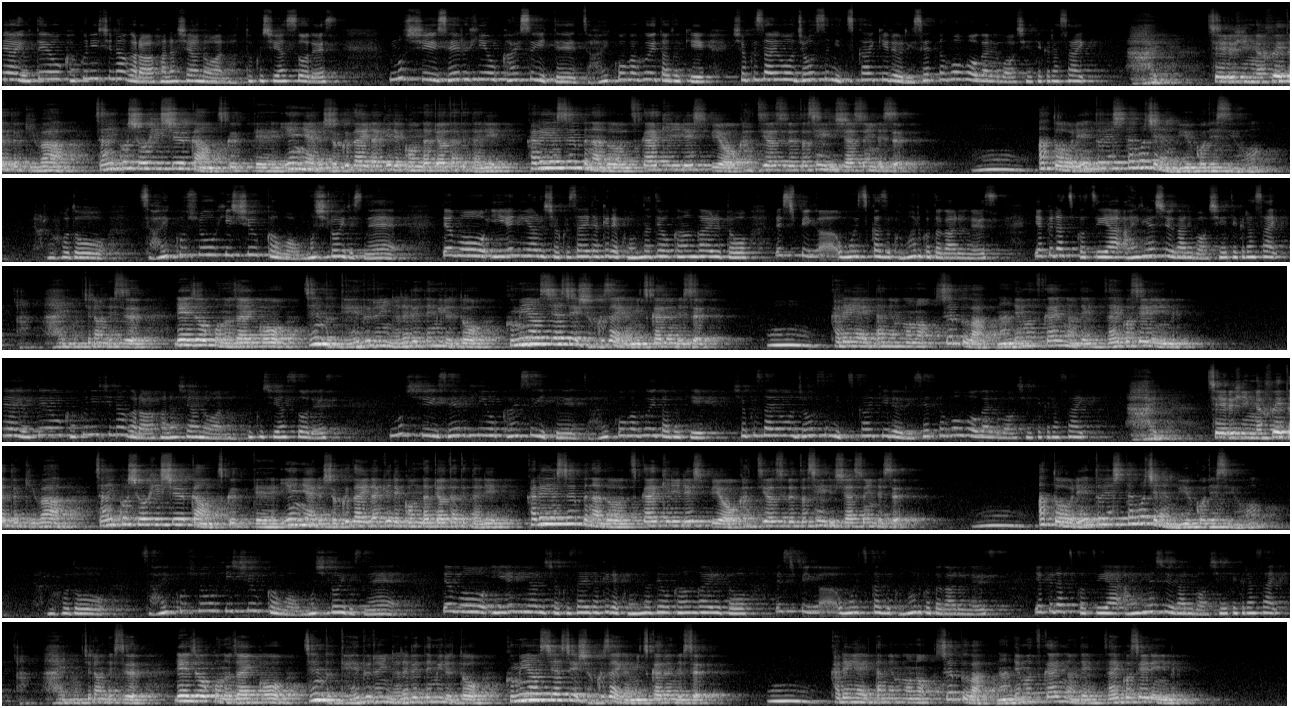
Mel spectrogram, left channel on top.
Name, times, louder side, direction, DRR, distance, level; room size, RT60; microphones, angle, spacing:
voice 1, 0.0-10.8 22.6-23.2 26.1-26.8 27.2-35.6 36.1-38.5 46.3-46.8, left 1 dB, 55° left, 8 dB, 2.9 m, -23 dB
voice 2, 11.3-11.6 12.1-17.8 18.1-21.9 23.2-25.5 39.1-45.7 47.0-50.4, equal, 10° right, 5 dB, 7.0 m, -18 dB
25.5 x 22.5 x 9.9 m, 0.87 s
head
